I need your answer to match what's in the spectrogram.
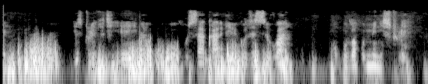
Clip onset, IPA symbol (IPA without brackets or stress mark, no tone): d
